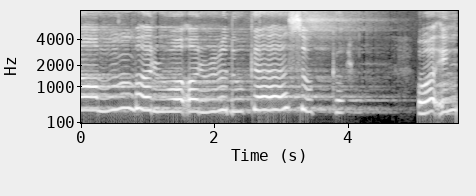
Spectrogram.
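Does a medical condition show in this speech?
No.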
